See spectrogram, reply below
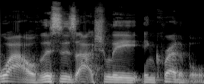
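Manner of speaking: plain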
